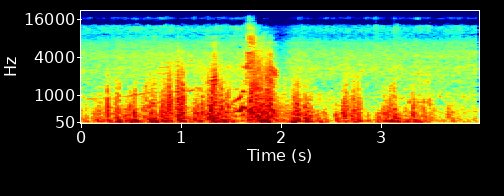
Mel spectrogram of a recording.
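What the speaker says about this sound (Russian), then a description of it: "ветер просто сдувает" Strong storm wind blows outdoors by a chicken coop, buffeting the microphone in rough, gusty bursts with one louder gust partway through. Someone talks over the wind.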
